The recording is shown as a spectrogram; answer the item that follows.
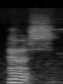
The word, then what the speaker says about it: Annas: Is it pronounced Anis? NS. Anis? NS. Yeah. Anis? Yep. That's brilliant.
